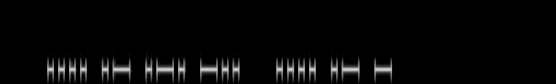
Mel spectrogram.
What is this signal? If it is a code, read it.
Morse code, heard as a keyed tone, about 23 wpm, 690 Hz. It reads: HARD HAT
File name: Difficult Words with Hints - 22wpm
